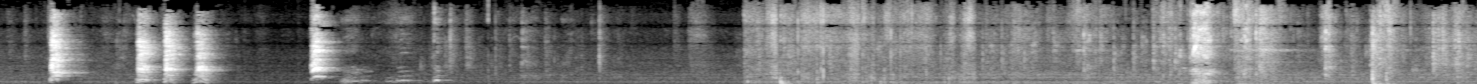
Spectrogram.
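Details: Standard Shiba Inu puppies meeting an unfamiliar puppy: several short, high yips and barks in quick bursts during the first few seconds, then a busier stretch of scuffling, play noise and occasional sharp yelps.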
